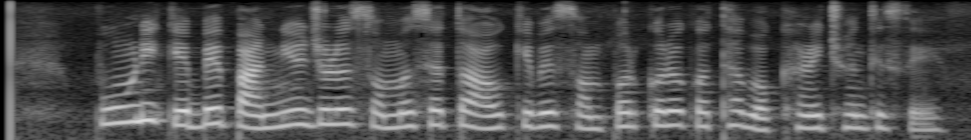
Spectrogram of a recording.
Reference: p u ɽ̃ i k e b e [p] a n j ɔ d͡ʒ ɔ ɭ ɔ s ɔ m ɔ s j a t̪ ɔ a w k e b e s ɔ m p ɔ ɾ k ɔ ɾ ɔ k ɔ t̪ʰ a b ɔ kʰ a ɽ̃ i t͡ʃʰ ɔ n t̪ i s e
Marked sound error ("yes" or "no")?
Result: no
